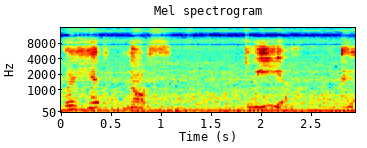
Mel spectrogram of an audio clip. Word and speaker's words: Oia: One of them is the default O and I combined together, that's pronounced as E. But no matter how you call it, Ia or Oia, the views are there.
